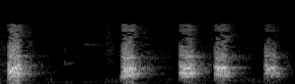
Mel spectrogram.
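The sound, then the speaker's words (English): A golden retriever named Pip barks five times in close succession, loud, with short gaps between the sharp, full-bodied woofs and a quieter stretch after the first bark. “hosted by the first Golden Retriever to host a Golden Hour on UK radio”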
